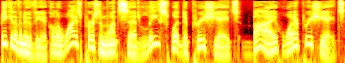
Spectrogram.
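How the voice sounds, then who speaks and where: A man's voice against a quiet background. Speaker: announcer. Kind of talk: scripted announcement and ad reads.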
